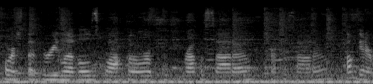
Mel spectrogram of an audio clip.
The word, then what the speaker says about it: Reposado: And then, of course, the three levels, Blanco, Reposado, I'll get it right, or Anejo. So, yeah, it's interesting to tell how different they are. In Spanish, you have to roll your R's, so it's like Reposado.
